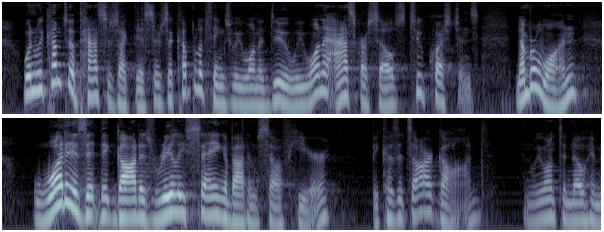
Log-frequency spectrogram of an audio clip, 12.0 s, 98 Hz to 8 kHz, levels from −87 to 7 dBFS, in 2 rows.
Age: 40-59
